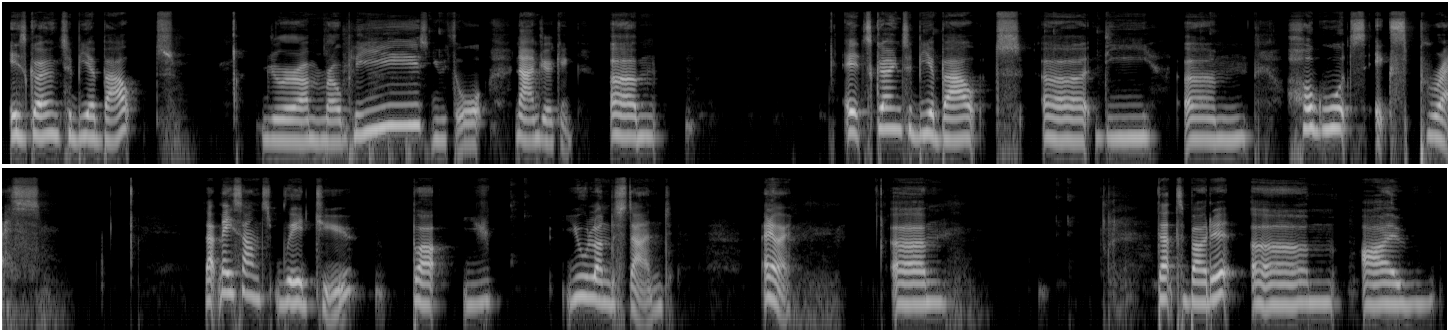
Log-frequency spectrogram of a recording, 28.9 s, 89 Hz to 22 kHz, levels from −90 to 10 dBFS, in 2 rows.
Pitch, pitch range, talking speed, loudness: 230 Hz, 215-295 Hz, 85 wpm, -26 LUFS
